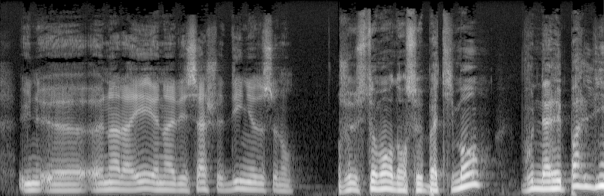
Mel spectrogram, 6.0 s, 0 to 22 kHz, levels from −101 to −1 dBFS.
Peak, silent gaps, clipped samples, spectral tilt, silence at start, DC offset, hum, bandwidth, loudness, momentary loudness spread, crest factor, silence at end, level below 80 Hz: -2 dBFS; none; under 0.1%; -6.5 dB/octave; 0.2 s; under 0.1%; none; 18 kHz; -19 LUFS; 13 LU; 16 dB; 0 s; -46 dBFS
